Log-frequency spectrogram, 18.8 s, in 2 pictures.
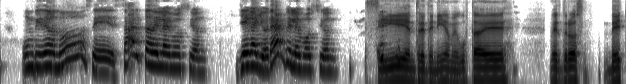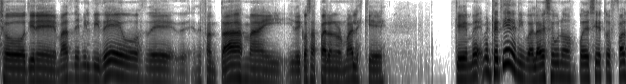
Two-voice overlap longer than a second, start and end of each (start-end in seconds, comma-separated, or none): none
